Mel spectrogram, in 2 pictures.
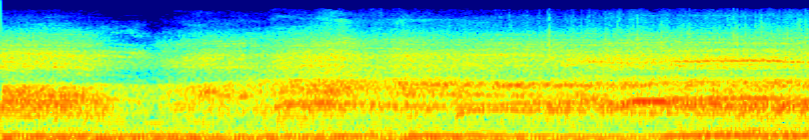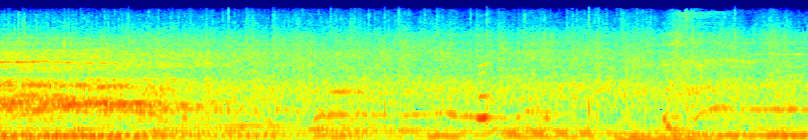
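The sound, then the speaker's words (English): A large crowd cheers and yells loudly on a count of three, with whoops and shouted bellows blending into a dense, sustained roar that stays strong for several seconds before easing slightly. “And I want y'all to give out a cheer. Make this place rumble.”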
